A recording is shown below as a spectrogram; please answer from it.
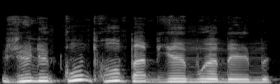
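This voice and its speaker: A man's voice: medium pitch, slow pace, warm tone, no echo, close to an everyday voice. A man voicing a timid, simple water buffalo in a storybook, hesitant and stammering.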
